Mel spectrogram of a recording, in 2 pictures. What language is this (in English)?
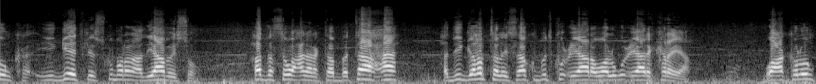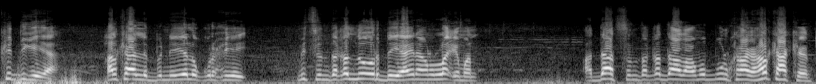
Arabic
